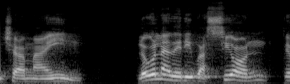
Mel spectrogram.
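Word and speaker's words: שָׁמַיִם: Va a descubrir que la palabra hebrea que se está usando ahí es la palabra shamaín y luego es la pronunciación shamaín.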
